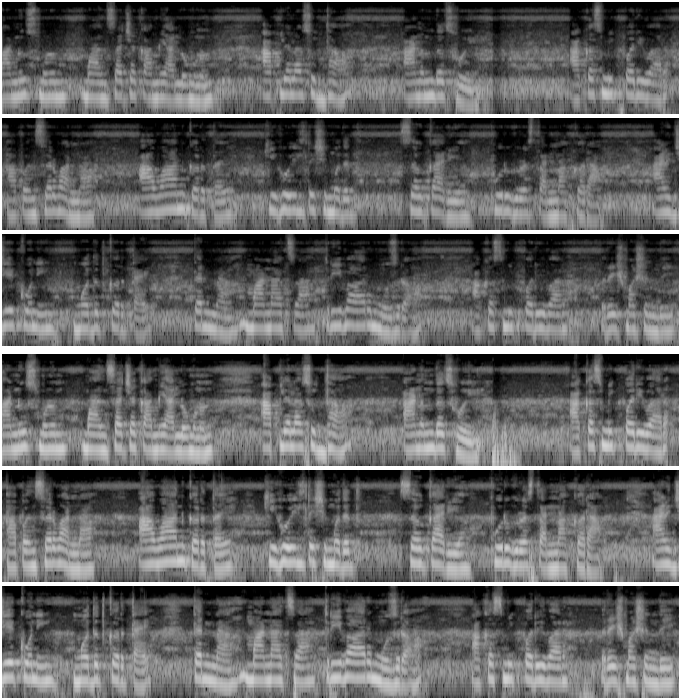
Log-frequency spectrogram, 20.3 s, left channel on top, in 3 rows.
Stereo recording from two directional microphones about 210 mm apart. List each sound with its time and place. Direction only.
0.0 s speech: 25° right (ahead or behind)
